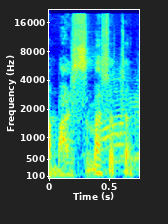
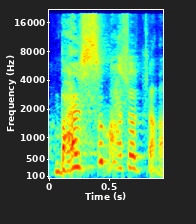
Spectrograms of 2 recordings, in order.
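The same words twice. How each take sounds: First: 말씀하셨잖아 repeated unvoiced and much softer; whispered repeat. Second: Said in the usual way. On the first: Shown as a demonstration. Preacher echoing the refrain to the congregation in a whisper. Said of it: "repeats 말씀하셨잖아". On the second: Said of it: "same word".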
